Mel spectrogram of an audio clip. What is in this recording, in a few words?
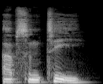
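"absentee", British English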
